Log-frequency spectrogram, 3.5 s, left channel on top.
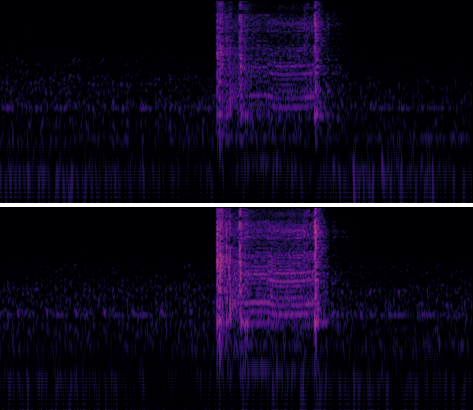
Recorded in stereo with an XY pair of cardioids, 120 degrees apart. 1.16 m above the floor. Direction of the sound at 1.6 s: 45° right.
